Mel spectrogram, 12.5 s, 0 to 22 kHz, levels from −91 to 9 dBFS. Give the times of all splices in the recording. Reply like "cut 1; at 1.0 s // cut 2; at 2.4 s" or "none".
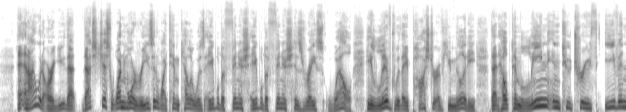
cut 1; at 1.6 s // cut 2; at 5.0 s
